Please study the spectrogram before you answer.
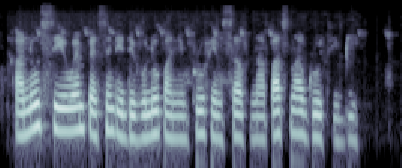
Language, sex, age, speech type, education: Nigerian Pidgin, female, 15-29, spontaneous, tertiary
